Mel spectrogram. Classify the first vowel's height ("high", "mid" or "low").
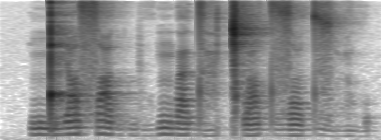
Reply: high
